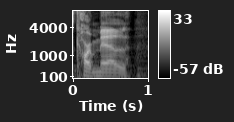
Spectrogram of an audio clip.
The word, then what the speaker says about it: caramel: I know a lot of people from California like to pronounce caramel as carmel, as if they're like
